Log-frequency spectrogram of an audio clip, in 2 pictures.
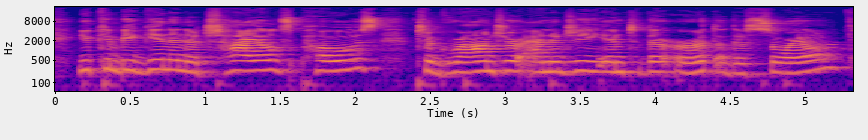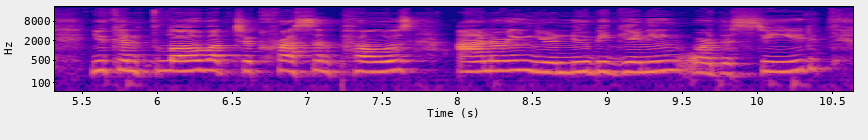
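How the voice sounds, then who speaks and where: A voice in a monotone with flat intonation, recorded with audible room echo. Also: woman, fairly high pitch for a woman, fairly slow pace. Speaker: tarot reader and yoga teacher. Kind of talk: tarot reading and guided intention exercise.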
